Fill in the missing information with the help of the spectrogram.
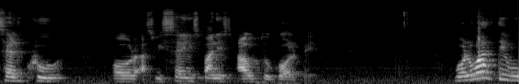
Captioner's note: spanish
